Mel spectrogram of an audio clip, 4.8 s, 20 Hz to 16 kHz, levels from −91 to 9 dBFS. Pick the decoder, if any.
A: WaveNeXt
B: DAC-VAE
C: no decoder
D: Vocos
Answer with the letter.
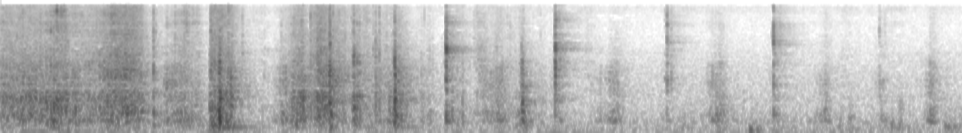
C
